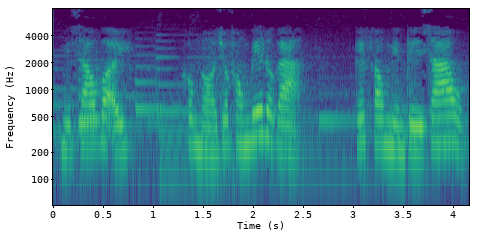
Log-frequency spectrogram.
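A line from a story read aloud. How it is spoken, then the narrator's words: Sighing soft voice. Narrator (Vietnamese): tiếng thở dài, lời nói nhỏ nhẹ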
